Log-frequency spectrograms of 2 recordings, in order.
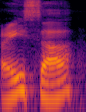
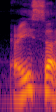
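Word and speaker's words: عيسى: So what he was saying was that that the name Isa in Arabic starts with the letter Ain, which is this guttural sound from like the throat.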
